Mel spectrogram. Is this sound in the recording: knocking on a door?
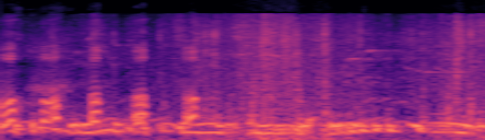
no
